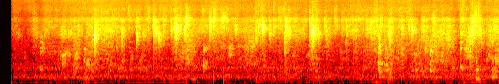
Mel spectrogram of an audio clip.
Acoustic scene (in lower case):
restroom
